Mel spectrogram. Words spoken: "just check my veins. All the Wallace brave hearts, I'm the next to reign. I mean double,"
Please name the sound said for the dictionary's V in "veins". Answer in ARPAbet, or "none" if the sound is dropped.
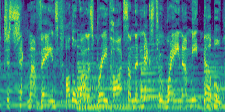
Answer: V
